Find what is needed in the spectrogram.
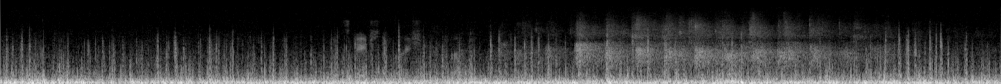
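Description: Wind buffeting the microphone as a steady low rumble. About six seconds in, a stretch of hissing, crackly noise rises over it for two to three seconds.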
